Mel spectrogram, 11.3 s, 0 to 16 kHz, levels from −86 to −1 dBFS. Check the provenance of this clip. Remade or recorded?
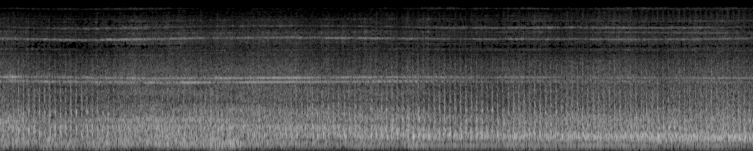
recorded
